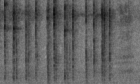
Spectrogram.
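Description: Keys on a computer keyboard are typed in quick, uneven bursts of sharp close clicks, fairly loud and with no voice over them.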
